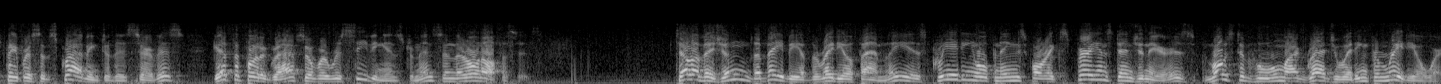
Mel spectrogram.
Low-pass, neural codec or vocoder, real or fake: 7.2 kHz; none; real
